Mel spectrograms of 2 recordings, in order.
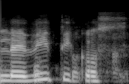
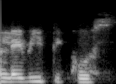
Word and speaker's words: Levítico: Ah, es que creo que creo que a veces está la confusión con Levítico porque en inglés es como Levíticus, ¿no? Así se pronuncia.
